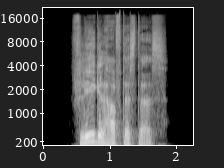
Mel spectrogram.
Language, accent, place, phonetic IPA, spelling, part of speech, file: German, Germany, Berlin, [ˈfleːɡl̩haftəstəs], flegelhaftestes, adjective, De-flegelhaftestes.ogg
- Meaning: strong/mixed nominative/accusative neuter singular superlative degree of flegelhaft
